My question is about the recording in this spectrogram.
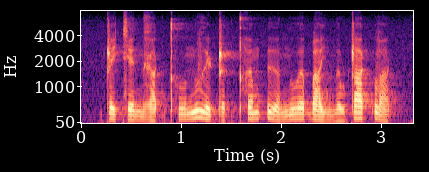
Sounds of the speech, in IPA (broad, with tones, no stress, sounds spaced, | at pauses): ʈ e˧ c e˨˩ n ɣ a˨˩ k̚ t̪ʰ u˧˥ n v ɨ˨˩ j ʈ ə˨˩ k̚ t̪ʰ ə˧˥ m ʔ ɨ˨˩˨ ə̯ n u˧ ə̯ ɓ a˨˩ j n ə˨˩˦ w ʈ a˦˥ k̚ v a˨˩ k̚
